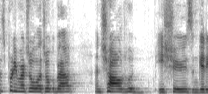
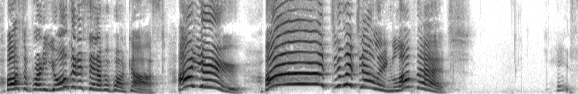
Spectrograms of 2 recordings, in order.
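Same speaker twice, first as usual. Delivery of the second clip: very high, loud delighted cheering; shower him with thrilled encouragement; gushing cheer; 11 dB louder than usual. Real, not acted. Host cheering Brody on his podcast plan, very high and loud.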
